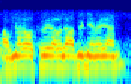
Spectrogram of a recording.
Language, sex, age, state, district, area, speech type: Bengali, male, 30-45, West Bengal, Howrah, urban, conversation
